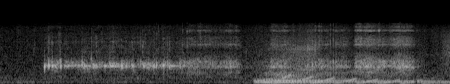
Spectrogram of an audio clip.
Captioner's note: sips loudly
